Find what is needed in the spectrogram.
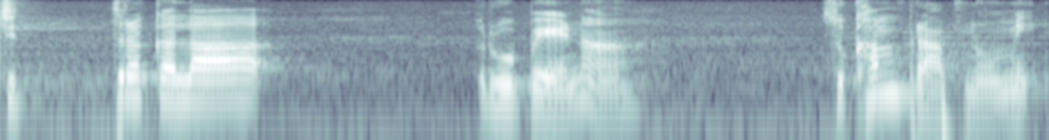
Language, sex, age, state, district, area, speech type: Sanskrit, female, 18-30, Karnataka, Udupi, urban, spontaneous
